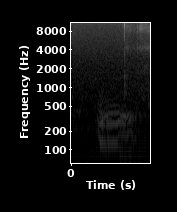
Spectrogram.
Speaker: Can you hear my stomach rumbling?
